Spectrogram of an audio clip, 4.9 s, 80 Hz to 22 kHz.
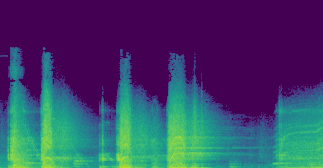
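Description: GEPRC Cinelog 35 cinewhoop's brushless motors and ducted propellers given about five short bursts of throttle, each whine falling away as the motors slow, with thuds among them. Near the end the motors settle into a steady whine.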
